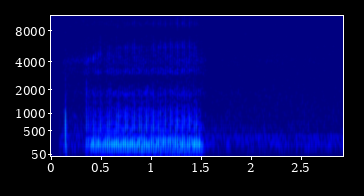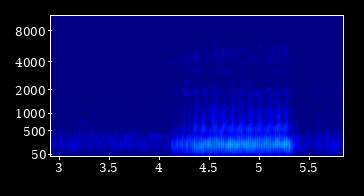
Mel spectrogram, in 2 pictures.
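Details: Two long, loud, rumbling snores with a quiet pause between them, in a quiet room, from a napping bulldog: snoring.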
